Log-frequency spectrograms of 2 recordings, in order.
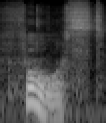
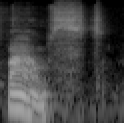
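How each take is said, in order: First: It is said like the English word 'forced'. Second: It is said like 'Faust', rhyming with 'house'. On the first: The speaker calls it wrong. "it's not Forced" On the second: The speaker calls it right. "it's Faust"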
